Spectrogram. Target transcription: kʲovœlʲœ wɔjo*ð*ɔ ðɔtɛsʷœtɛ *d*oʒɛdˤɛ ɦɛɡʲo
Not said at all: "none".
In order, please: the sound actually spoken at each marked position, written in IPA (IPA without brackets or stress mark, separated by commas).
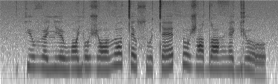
ʒ, θ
